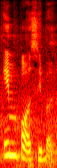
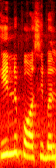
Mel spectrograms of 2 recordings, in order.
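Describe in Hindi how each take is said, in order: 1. पहला शब्दांश m ध्वनि पर खत्म होता है। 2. पहला शब्दांश n ध्वनि पर खत्म होता है। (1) "हम कहते हैं इम्पॉसिबल" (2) "इनपॉसिबल नहीं हम कहते हैं"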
